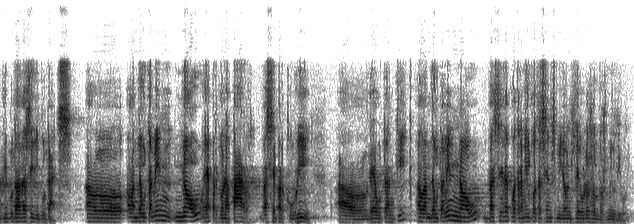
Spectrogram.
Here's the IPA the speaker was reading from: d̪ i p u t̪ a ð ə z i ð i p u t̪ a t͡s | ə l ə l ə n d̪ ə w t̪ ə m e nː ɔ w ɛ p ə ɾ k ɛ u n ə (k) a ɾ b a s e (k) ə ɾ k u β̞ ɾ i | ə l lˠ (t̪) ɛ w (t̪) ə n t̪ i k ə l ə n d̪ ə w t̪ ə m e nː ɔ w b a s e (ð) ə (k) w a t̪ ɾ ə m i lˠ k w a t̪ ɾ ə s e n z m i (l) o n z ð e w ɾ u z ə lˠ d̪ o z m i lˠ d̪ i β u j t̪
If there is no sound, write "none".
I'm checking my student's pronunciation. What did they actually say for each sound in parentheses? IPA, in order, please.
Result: p, p, d̪, t̪, ð, k, ʎ

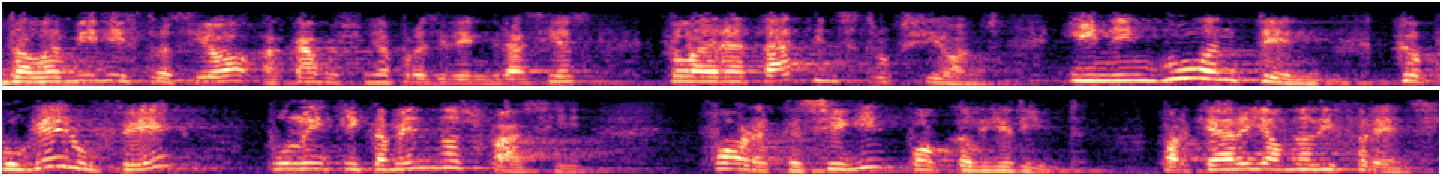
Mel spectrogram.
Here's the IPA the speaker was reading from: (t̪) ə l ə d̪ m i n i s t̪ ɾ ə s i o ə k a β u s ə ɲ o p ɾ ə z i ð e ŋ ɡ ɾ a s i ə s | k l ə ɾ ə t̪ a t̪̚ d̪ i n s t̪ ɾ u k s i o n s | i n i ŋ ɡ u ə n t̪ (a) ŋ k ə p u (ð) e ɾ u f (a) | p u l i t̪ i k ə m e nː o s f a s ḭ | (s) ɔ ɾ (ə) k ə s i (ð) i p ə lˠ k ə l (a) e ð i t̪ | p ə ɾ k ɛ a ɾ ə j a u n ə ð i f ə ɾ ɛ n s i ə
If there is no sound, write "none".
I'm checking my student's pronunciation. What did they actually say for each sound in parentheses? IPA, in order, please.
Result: d̪, e, ɣ, e, f, ə, ɣ, i

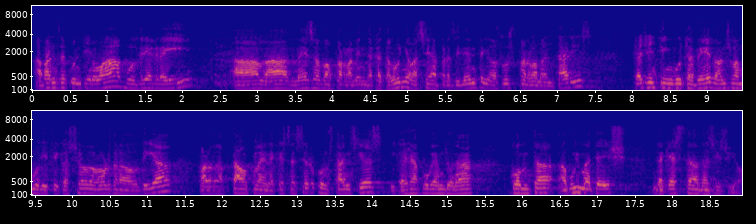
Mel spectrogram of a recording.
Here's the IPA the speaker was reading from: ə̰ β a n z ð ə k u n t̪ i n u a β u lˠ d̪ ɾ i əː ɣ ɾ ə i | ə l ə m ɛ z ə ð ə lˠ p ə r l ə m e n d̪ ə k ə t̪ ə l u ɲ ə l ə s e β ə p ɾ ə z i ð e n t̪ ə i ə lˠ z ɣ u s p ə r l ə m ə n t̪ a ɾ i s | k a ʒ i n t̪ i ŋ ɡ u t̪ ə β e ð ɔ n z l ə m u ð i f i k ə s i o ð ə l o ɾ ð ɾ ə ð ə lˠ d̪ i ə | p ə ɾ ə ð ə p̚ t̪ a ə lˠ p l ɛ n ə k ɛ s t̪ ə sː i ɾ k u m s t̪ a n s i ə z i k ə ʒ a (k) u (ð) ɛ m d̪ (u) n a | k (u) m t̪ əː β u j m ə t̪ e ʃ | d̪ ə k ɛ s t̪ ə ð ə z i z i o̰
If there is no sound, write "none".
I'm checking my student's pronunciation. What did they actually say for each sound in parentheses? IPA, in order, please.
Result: p, ɣ, u, o

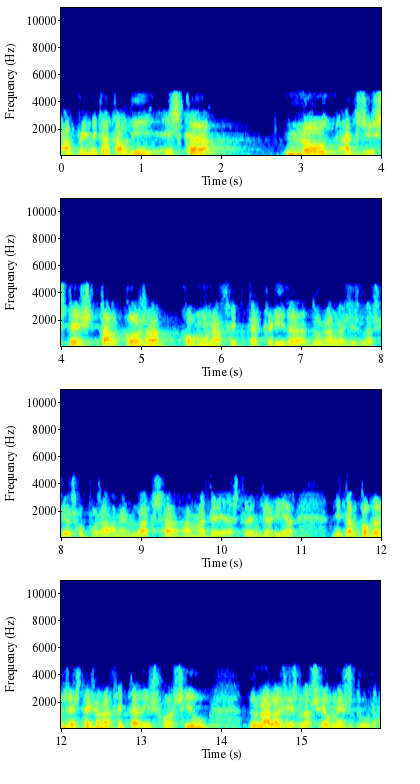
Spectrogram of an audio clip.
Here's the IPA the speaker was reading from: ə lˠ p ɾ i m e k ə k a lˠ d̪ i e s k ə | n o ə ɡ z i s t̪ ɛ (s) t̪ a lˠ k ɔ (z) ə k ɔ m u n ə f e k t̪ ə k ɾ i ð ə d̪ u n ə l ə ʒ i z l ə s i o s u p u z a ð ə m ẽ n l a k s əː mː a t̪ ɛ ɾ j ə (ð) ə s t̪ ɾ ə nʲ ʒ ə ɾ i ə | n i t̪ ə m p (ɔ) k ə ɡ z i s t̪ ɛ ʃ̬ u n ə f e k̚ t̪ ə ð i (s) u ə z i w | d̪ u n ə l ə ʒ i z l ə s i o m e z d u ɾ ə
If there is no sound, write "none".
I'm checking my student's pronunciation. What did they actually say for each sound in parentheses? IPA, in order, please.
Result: ʃ, z, ð, ɔ, s

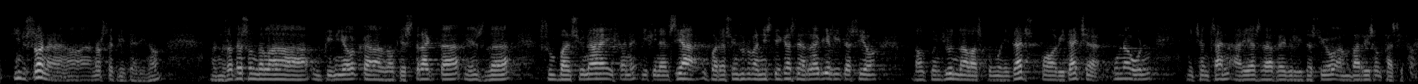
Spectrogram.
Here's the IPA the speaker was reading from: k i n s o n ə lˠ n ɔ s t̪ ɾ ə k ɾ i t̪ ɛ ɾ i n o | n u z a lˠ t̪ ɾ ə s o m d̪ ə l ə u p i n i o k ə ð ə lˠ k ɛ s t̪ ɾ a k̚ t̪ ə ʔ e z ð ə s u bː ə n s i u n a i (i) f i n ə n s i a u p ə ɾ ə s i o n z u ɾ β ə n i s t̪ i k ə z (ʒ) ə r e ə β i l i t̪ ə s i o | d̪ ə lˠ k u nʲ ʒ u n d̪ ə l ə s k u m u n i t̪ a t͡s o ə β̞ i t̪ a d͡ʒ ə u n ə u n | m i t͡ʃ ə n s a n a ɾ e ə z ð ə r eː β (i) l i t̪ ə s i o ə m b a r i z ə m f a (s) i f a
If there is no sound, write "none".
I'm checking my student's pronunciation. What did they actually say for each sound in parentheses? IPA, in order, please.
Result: i, ð, i, s

